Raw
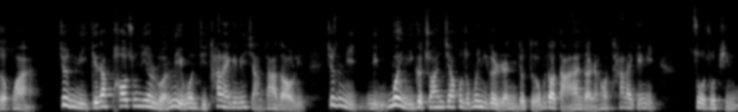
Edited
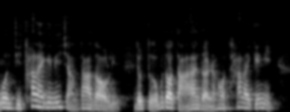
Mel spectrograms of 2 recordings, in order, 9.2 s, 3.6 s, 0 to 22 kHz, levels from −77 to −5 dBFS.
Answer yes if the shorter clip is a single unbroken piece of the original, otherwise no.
no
